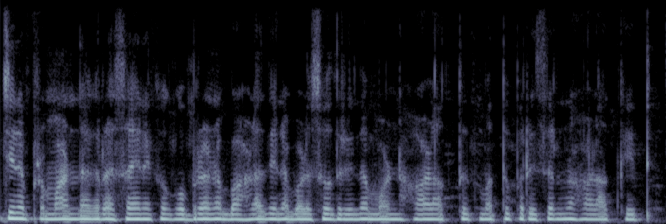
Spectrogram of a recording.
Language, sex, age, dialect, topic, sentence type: Kannada, female, 36-40, Dharwad Kannada, agriculture, statement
